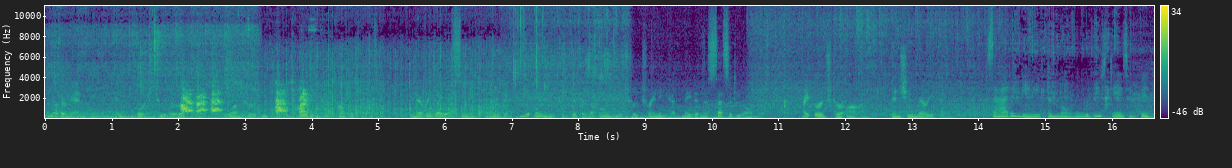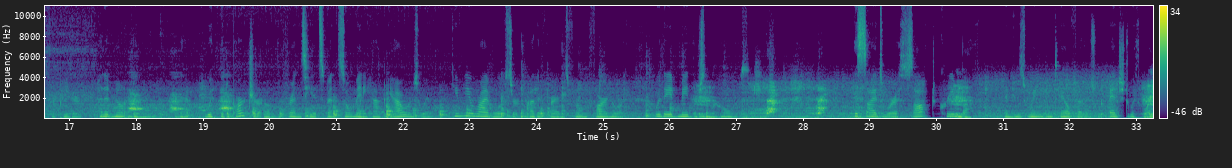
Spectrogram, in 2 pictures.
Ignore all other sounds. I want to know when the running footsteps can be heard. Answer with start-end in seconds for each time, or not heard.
18.4-27.8.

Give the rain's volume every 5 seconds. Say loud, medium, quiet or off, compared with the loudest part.
loud, loud, medium, medium, medium, medium, loud.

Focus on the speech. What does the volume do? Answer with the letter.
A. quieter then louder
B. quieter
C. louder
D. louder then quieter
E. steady
E.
